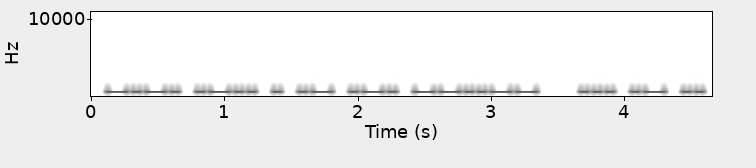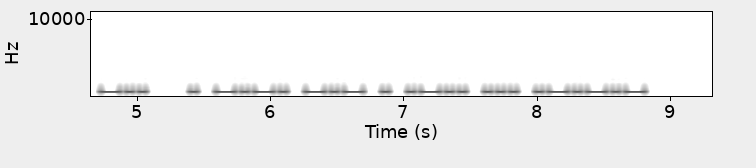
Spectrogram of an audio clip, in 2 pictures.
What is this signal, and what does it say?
Morse code, heard as a keyed tone, about 25 wpm, 700 Hz. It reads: CLEAR, SAID ECKELS.
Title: A Sound Of Thunder 25wpm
